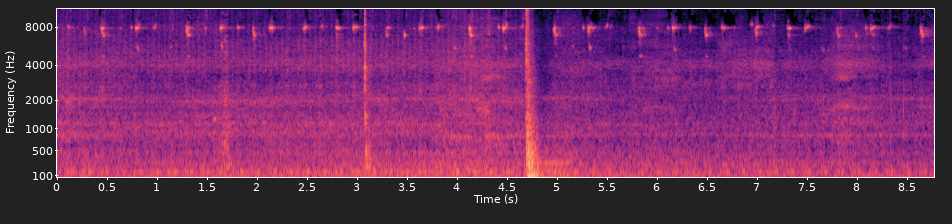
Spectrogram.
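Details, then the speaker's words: Cheap used car that was bought with running issues, idling: lumpy with a regular thump about three times a second; misfire from lost compression on cylinder 2, engine knocked. "it's lost compression on cylinder 2 it's it's knocked basically"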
